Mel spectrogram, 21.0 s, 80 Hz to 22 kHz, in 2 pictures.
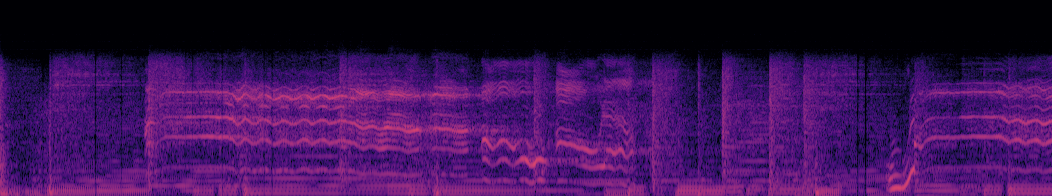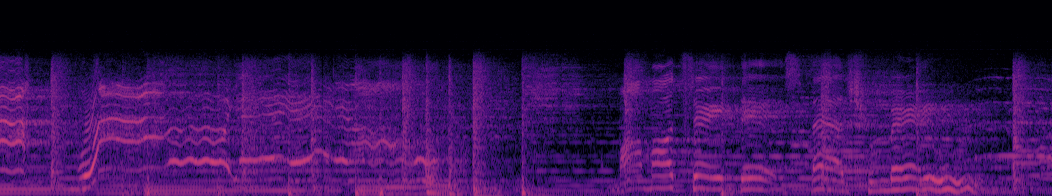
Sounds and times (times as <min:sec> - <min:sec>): Music: 0:00.0 - 0:21.0.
